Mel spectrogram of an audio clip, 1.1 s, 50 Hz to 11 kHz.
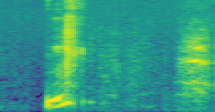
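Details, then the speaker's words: An 18-year-old female cat, asleep, snoring quite loudly. "Yeah, Moose, you can hear the cat snoring. She's snoring >> quite loud."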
